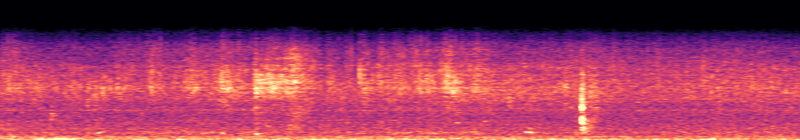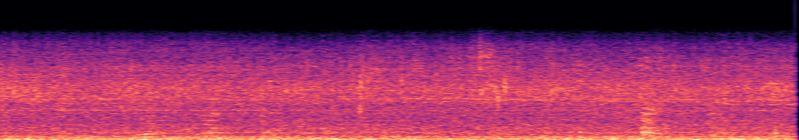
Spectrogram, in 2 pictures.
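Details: Steady hiss of a water sprinkler on a hot day with a few faint knocks and splashes, no animal sounds heard.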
